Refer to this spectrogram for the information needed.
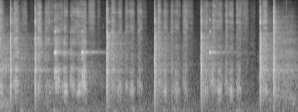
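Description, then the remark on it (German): Scratchy strokes of a hard slate pencil writing on a slate tablet in short repeated bursts, with occasional thin, high-pitched squeaks cutting through the gritty scraping. Fairly loud, no voices. “Und Sie hören schon, zwischendurch kommt so ein sehr unangenehmer Quietscher zum Vorschein.”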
